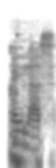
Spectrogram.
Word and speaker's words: Kailasa: For that sake, yes, your question is a valid one, but this is the right Sanskrit pronunciation, Kailasa.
